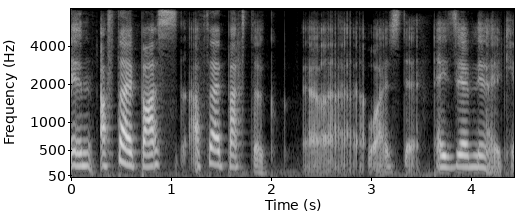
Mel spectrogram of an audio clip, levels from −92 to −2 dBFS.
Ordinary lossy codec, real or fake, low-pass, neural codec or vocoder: none; fake; none; codec, 16 kHz, 1 kbps, FunCodec, trained on LibriTTS, 50 frames a second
